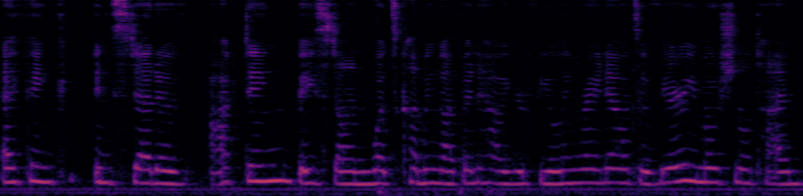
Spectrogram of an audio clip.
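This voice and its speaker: A soft-spoken woman talks at a moderate pace. Her pitch is fairly high and her intonation monotone and flat. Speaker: tarot reader. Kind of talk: tarot reading video. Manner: quiet, soft-spoken.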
